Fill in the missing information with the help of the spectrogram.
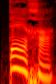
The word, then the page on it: terra: french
